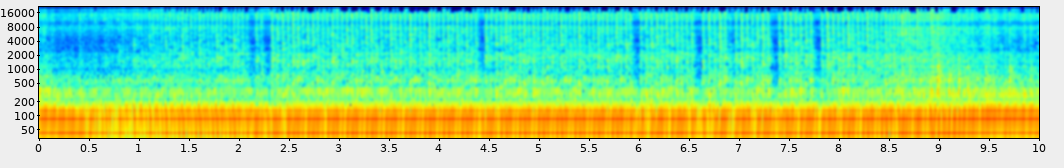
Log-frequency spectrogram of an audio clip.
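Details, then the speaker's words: 1972 Ford F100 that sat in a field, first start. A deep, loud, steady, unmuffled V8 bark at idle through open headers with no mufflers. It is also running on bad gas, and the carburetor is due for cleaning or rebuild. Loud exhaust from open headers. "Got some It It didn't look like Hey, open headers. That's fun. Sounds good."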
